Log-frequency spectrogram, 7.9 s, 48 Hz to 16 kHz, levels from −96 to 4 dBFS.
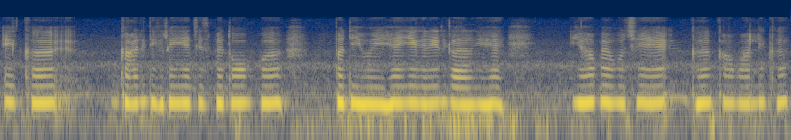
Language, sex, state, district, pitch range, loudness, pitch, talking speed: Hindi, female, Chandigarh, Chandigarh, 225-235 Hz, -13 LUFS, 230 Hz, 180 wpm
